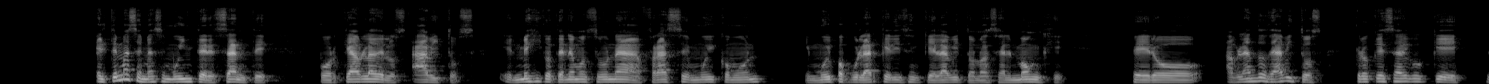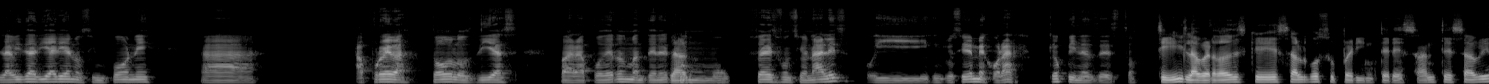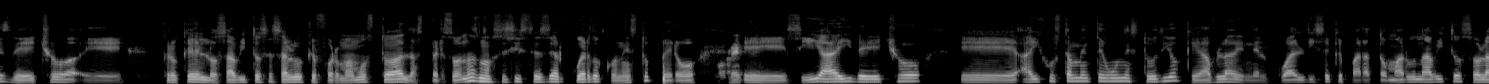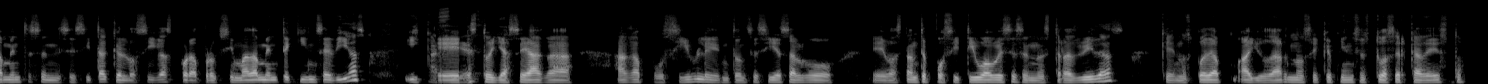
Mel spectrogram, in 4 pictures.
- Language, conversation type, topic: Spanish, unstructured, ¿Alguna vez cambiaste un hábito y te sorprendieron los resultados?
- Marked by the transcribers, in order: other background noise; tapping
